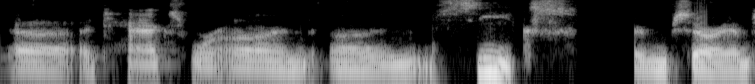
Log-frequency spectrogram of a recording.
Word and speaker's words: Sikh: because the most uh attacks were on on Sikhs I'm sorry I'm saying that wrong I think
